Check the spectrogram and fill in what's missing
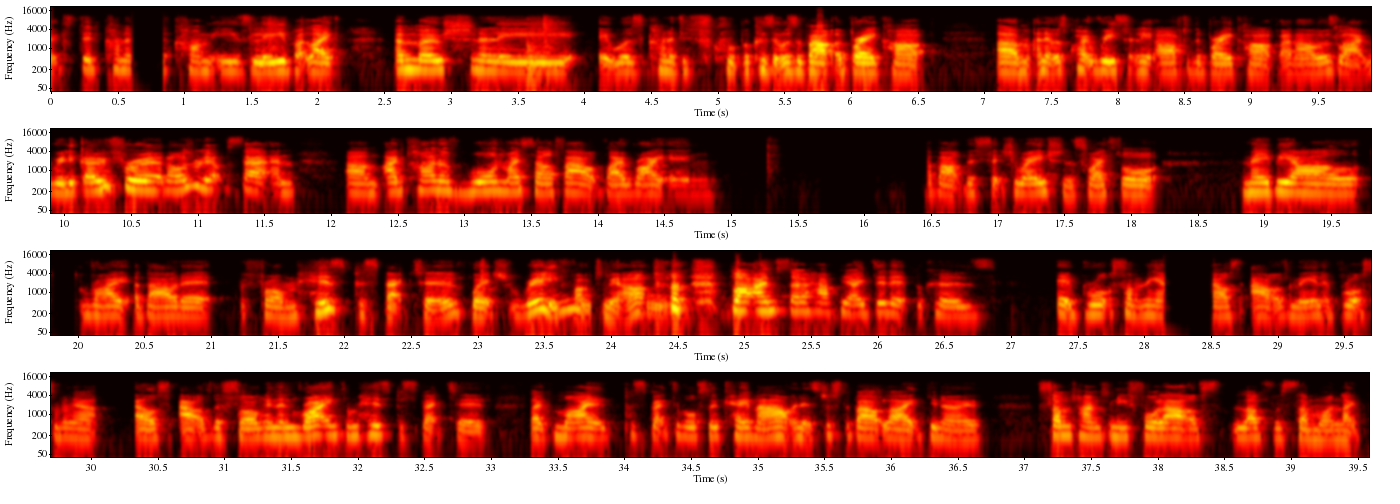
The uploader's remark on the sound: during an Instagram live on September 26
